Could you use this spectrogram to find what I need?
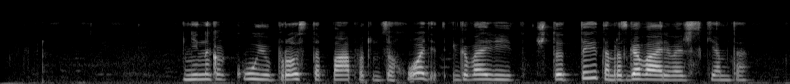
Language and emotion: Russian, angry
